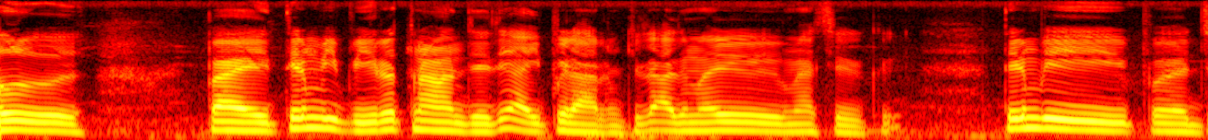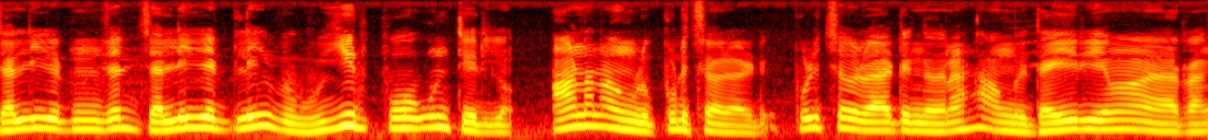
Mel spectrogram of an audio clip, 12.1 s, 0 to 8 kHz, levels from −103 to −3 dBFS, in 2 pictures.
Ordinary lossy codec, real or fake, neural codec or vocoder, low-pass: none; real; none; none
